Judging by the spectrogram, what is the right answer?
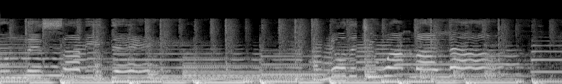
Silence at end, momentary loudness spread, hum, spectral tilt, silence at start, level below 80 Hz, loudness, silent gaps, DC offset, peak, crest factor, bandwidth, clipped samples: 0 s; 4 LU; none; -6.5 dB/octave; 0 s; -18 dBFS; -13 LUFS; none; under 0.1%; 0 dBFS; 12 dB; 9 kHz; under 0.1%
